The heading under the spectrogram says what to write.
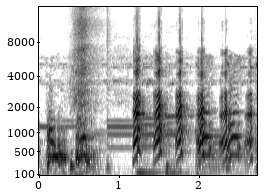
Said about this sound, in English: It is not Christmas without jingle bells and barking dogs.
